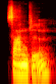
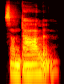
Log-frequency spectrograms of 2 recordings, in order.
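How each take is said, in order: First: The word is shortened to two syllables. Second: The word is said with all three syllables.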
